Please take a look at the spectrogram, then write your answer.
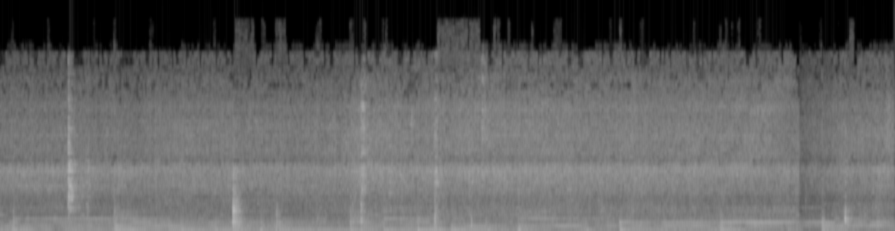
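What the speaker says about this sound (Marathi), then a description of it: "कांदा परतण्यासाठी टाकूया" Finely chopped onion sautéing in a pan for pav bhaji, a continuous close sizzle with scraping stirs, heard alongside sustained tonal music in the background.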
